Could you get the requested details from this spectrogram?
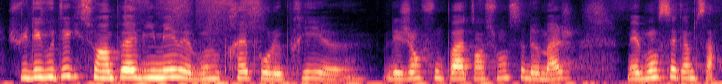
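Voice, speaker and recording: Woman, high voice, casual haul vlogger; hesitant, filler-heavy, self-correcting delivery; phone-camera sound. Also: quick pace, mellow. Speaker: vlogger reviewing discount-store buys. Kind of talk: casual chatty product haul.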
